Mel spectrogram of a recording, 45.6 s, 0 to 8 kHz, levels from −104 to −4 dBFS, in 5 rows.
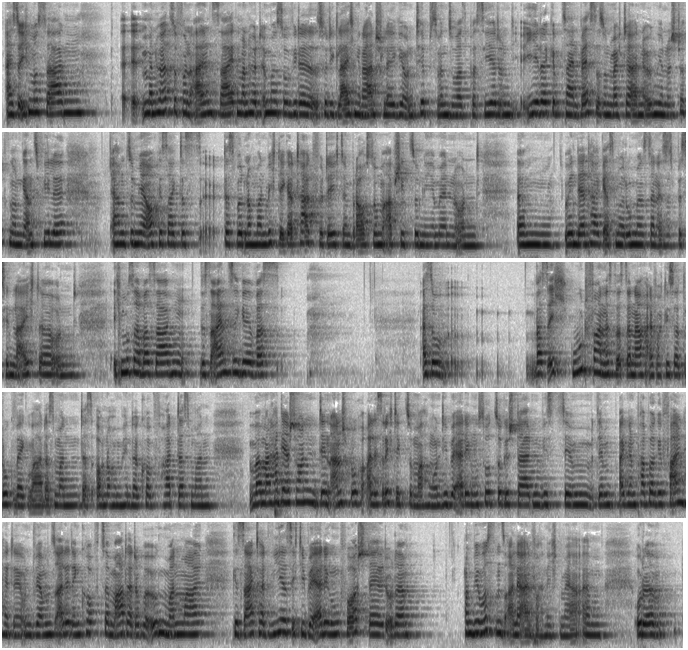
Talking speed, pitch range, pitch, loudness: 210 wpm, 215-235 Hz, 225 Hz, -19 LUFS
